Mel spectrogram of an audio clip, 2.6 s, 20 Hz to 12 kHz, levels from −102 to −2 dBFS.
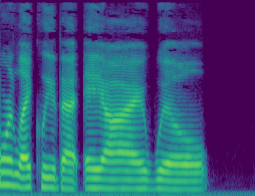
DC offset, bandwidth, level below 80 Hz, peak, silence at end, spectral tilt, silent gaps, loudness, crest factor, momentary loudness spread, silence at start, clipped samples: under 0.1%; 12 kHz; -52 dBFS; -8 dBFS; 0.5 s; -6 dB/octave; none; -26 LUFS; 18 dB; 6 LU; 0 s; under 0.1%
